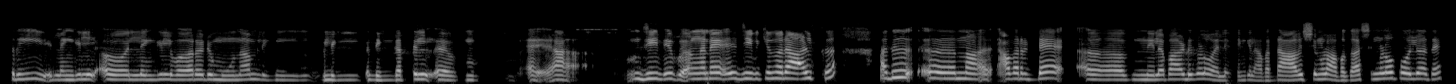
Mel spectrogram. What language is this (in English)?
Malayalam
